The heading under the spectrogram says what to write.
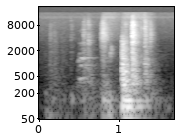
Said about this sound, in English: All right. Good. Door's closed now. The door's closed.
